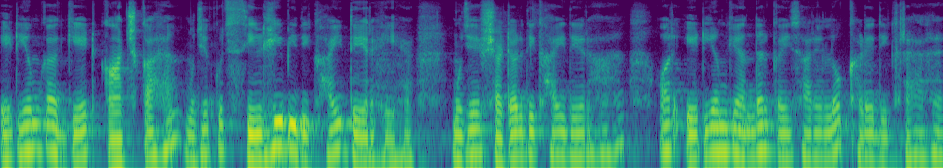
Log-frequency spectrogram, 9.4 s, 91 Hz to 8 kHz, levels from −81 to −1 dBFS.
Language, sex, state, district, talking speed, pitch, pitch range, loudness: Hindi, male, Delhi, New Delhi, 195 wpm, 120 Hz, 110-135 Hz, -19 LUFS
